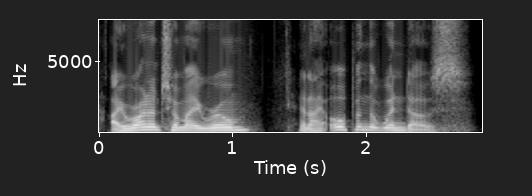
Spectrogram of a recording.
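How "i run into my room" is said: ordinary delivery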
